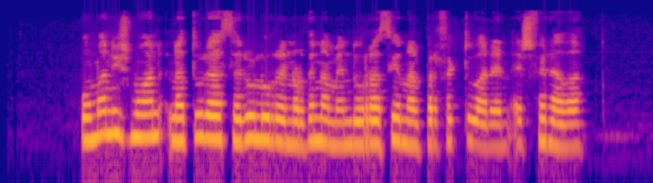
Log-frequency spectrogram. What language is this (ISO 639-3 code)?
eus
